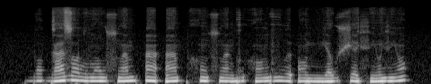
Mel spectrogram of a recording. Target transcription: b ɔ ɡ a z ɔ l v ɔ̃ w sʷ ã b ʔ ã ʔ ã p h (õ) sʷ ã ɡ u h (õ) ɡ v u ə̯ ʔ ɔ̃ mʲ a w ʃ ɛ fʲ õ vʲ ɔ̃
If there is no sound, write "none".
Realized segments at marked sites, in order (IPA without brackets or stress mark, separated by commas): õ, ɔ̃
